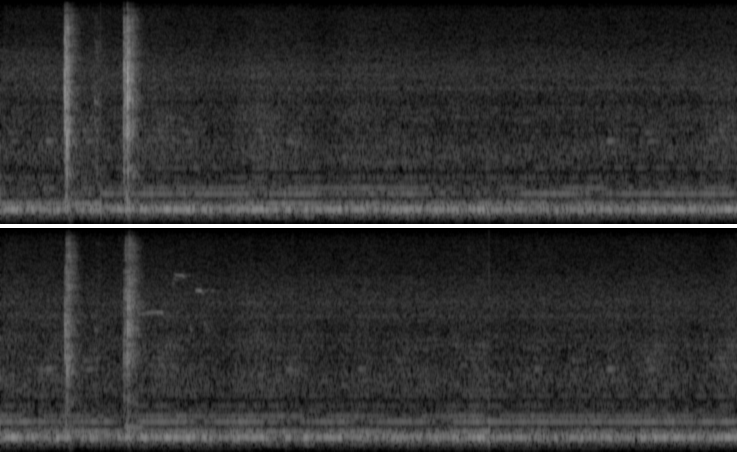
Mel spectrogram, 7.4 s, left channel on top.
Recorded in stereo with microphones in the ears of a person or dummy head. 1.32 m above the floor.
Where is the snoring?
I don't hear snoring.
